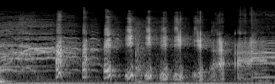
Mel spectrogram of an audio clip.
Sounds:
human voice, laughter

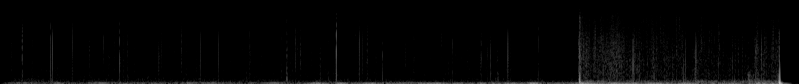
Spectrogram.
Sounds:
crackle

